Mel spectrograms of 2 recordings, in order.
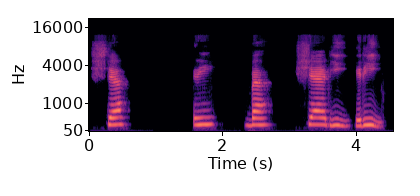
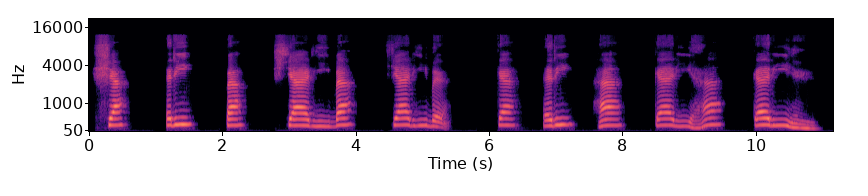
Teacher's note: ra with kasra is always light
